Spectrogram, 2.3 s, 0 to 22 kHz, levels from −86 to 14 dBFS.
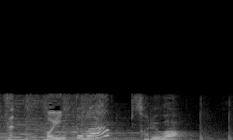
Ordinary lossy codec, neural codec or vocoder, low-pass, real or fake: none; none; 7.2 kHz; real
